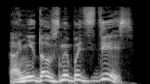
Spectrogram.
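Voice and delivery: high, urgent cry; shouting. A narrator's reading. Young fighter to comrades about unseen beasts, shouting. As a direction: cry out with pitch well up. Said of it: "закричал один из датитцев".

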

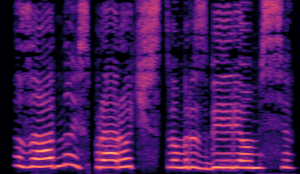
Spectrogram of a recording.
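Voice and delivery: high, loud, drawn-out taunt; teasing. A narrator's reading. Marishka chimes in to provoke Vasilisa, loudly teasing. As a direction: goad her in a high sing-out voice. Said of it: "словно раздразнивая, вставила Маришка".

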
